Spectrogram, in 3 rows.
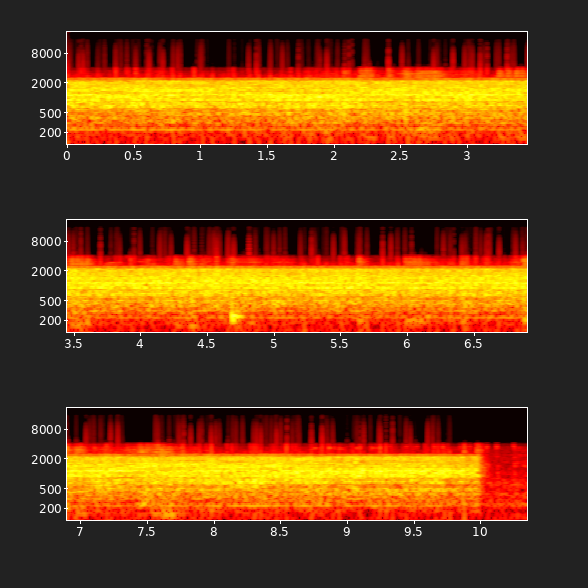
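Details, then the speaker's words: Kenwood TS-2000 HF radio on 160 meters, built-in noise eliminator off, S3 noise level: constant loud hiss with no signals, heavy band noise; persists on 12-volt battery with house mains breakers shut off. "so I'm going to turn on the speaker and let you hear the noise on this band and then we're going to go up the bands"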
